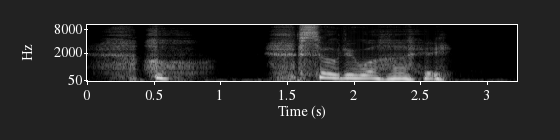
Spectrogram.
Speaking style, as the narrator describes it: cried, with a deep breath of relief

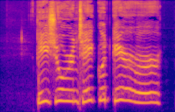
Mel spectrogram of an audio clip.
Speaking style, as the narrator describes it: cried she to the guard

